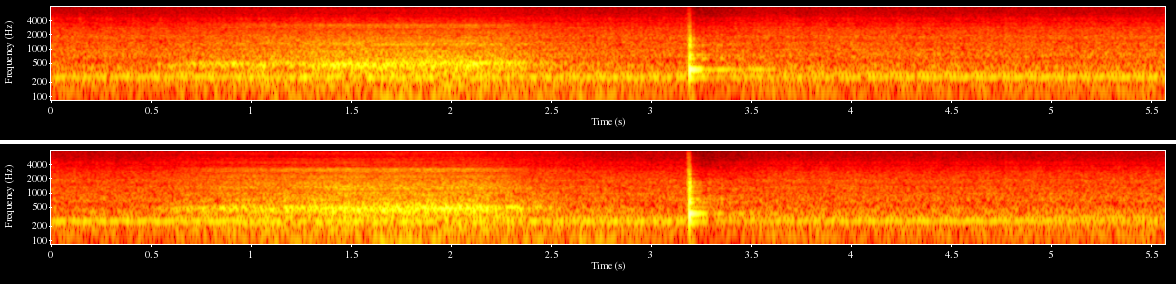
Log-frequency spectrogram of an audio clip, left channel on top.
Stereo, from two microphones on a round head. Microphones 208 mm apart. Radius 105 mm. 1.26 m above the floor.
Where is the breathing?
80° right, 8.5 m.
